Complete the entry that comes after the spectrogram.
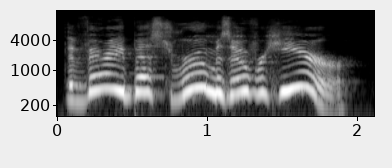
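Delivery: high, bright-eyed little critter voice; high eager sidekick calling a friend; Zeke the little creature. A narrator's reading. Zeke's voice in the story.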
